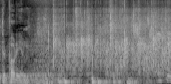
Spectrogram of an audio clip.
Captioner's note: audience applauding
